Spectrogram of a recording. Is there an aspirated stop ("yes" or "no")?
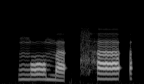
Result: yes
